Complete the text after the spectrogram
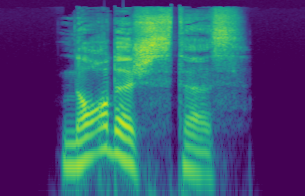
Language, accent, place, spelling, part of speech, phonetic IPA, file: German, Germany, Berlin, nordischstes, adjective, [ˈnɔʁdɪʃstəs], De-nordischstes.ogg
- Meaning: strong/mixed nominative/accusative neuter singular superlative degree of nordisch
